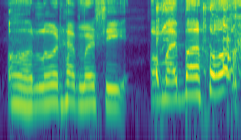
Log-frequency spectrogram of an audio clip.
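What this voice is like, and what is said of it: Put-on foreign accent voice. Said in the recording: “It had to do with someone's nationality and then a voice. ... The accent.”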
